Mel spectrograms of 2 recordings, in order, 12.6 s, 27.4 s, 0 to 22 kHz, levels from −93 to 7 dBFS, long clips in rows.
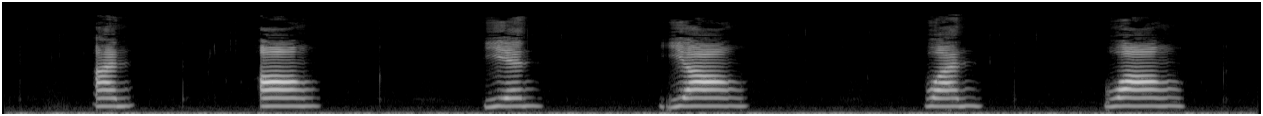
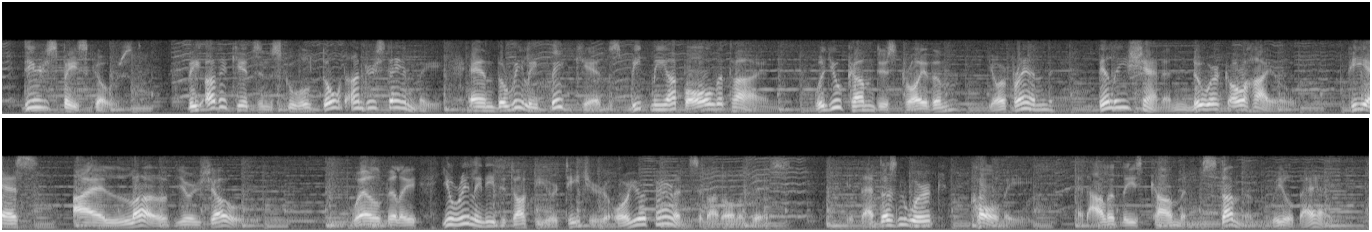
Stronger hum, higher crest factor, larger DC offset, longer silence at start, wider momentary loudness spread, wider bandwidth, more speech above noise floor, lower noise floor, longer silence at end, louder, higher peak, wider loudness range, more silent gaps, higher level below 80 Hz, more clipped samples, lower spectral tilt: neither; first, 20 dB vs 14 dB; second, under 0.1% vs 0.4%; first, 0.2 s vs 0 s; first, 26 LU vs 18 LU; first, 12 kHz vs 5.4 kHz; first, 27 dB vs 19 dB; first, -48 dBFS vs -33 dBFS; first, 0.5 s vs 0 s; second, -21 LUFS vs -14 LUFS; second, -6 dBFS vs 0 dBFS; first, 11 LU vs 3 LU; neither; about the same, -52 dBFS vs -54 dBFS; neither; second, -2.5 dB/octave vs -8 dB/octave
